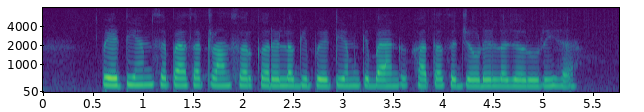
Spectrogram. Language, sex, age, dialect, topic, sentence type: Magahi, female, 18-24, Southern, banking, statement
